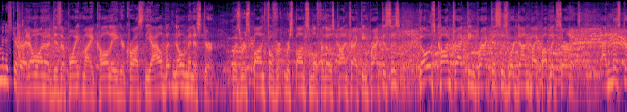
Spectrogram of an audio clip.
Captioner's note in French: voix de l'interprète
